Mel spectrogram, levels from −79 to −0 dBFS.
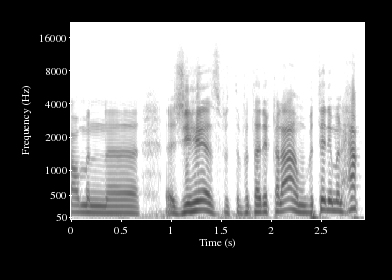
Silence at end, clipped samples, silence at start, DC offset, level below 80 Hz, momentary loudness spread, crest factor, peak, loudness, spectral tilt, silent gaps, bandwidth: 0 s; under 0.1%; 0 s; under 0.1%; -50 dBFS; 9 LU; 14 dB; -18 dBFS; -32 LUFS; -6.5 dB/octave; none; 13.5 kHz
